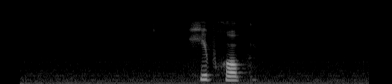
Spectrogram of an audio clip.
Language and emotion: Russian, neutral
